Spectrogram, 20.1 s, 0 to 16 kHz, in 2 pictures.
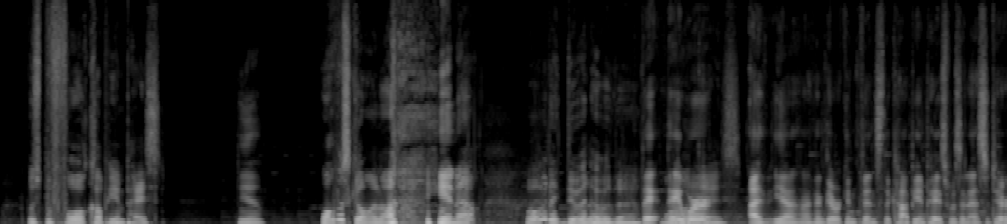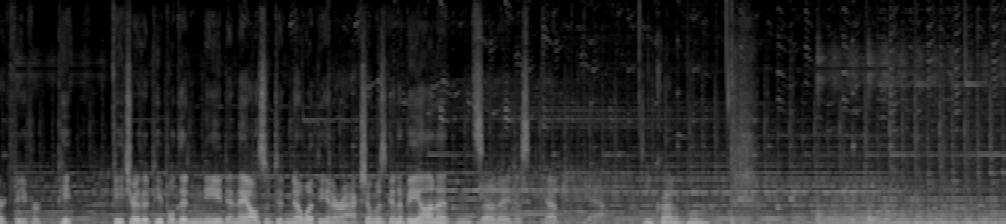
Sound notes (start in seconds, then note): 3.9 laughs; 17.4 upbeat music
